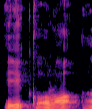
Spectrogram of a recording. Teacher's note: ایک قاف جو ہے یہ حروف حلقی میں سے ہے۔ اقرأ، را کو پر پڑھیں گے کیونکہ اس پر زبر ہے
